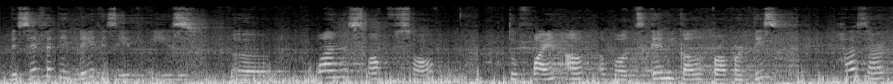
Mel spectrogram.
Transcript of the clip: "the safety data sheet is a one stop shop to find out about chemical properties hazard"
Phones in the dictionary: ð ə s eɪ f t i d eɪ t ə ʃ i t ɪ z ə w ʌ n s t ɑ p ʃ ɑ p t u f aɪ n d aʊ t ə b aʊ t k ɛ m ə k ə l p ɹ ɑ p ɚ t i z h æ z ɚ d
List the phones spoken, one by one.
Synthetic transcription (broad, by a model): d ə s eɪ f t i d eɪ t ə s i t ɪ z ə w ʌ n s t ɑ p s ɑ t u f aɪ n d aʊ t ə b aʊ t k ɛ m ə k ə l p ɹ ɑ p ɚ t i s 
